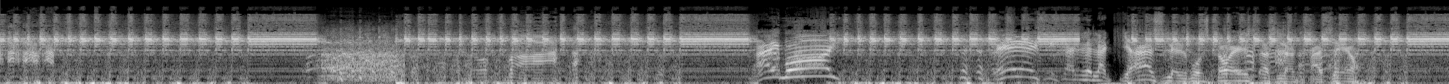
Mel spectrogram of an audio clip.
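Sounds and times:
laughter: 0.0 - 0.8, 3.0 - 6.8, 9.5 - 10.8, 11.4 - 14.2
pickup truck car horn honking: 0.0 - 14.4
speech: 10.8 - 14.2.

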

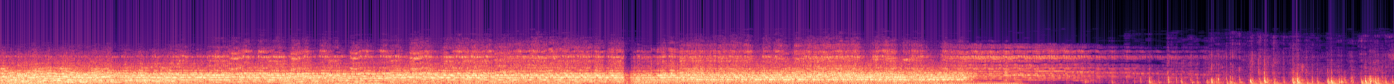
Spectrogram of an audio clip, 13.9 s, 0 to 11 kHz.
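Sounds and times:
sustained loud music: 0.0 - 10.4
horses galloping in a Western drama: 0.0 - 13.9.

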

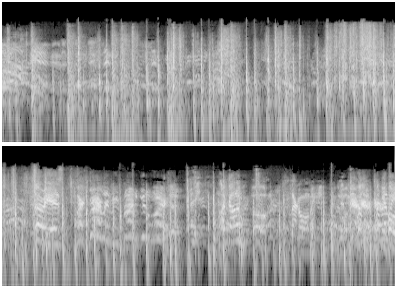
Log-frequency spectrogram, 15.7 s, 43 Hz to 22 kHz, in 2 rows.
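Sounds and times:
crowd of men shouting: 0.0 - 15.7
heavy thuds and bangs against a door as a crowd breaks it down: 0.1 - 15.2.

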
